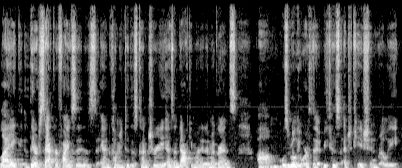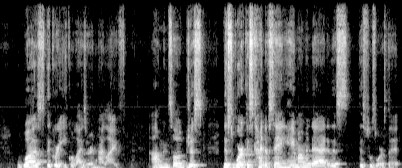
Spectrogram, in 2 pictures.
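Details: Adult woman speaking; normal speech.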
